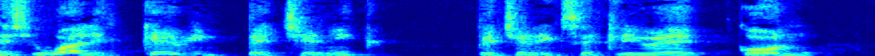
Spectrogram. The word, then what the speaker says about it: Pechenik: Pechik se escribe con P e C e N I K.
